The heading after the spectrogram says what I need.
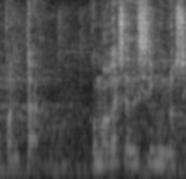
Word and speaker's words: pantar: mí para mí esto se llama panting o pan tal como ves es decir los hispanoparlantes eso es cantar es el verbo pronunciado sueco que significa yo reciclo pero pan tal con acento la segunda es una adaptación al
